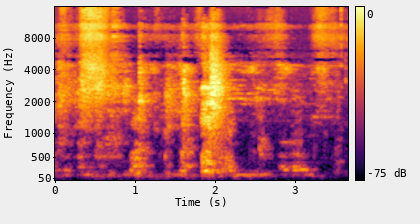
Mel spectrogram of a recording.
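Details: Japanese Spitz puppy, 60 days old, angry, indoors: short broken yelps and whimpering bursts, some harsher and louder near the middle, with gaps of quiet between them.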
